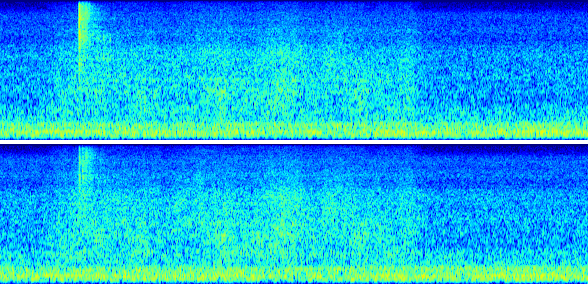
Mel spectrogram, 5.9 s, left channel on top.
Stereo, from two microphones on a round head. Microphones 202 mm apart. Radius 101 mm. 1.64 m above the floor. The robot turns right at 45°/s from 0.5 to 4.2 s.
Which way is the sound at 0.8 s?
50° left (ahead or behind).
